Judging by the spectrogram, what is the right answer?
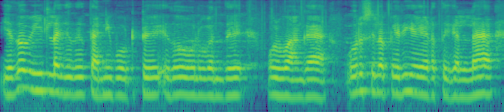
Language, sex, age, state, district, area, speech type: Tamil, female, 60+, Tamil Nadu, Tiruppur, rural, spontaneous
